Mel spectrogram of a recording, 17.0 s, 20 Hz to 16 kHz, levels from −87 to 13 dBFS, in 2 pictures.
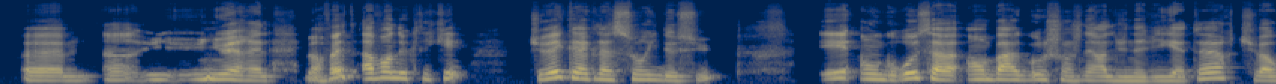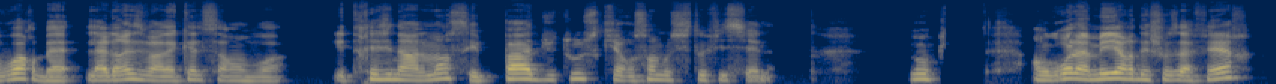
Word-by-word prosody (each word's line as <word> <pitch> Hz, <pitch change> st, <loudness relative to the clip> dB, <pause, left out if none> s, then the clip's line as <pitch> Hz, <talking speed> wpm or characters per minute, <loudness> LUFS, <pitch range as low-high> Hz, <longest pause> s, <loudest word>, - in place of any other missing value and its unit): hem, 145 Hz, -1 st, -1 dB
un 155 Hz, -2 st, -5 dB
une 170 Hz, +2 st, -7 dB
une 175 Hz, +5 st, -3 dB
url. 150 Hz, -6 st, +2 dB, 0.2 s
Mais 205 Hz, -, -5 dB
en -, -, -3 dB
fait 265 Hz, -, +3 dB
avant 225 Hz, +3 st, +5 dB
de 215 Hz, -, +3 dB
cliquer, 205 Hz, 0 st, -6 dB, 0.4 s
tu -, -, -7 dB
vas 225 Hz, +3 st, +8 dB
que 235 Hz, -3 st, +2 dB
avec 195 Hz, -1 st, +3 dB
la 175 Hz, -2 st, +2 dB
souris 170 Hz, 0 st, -3 dB
dessus 150 Hz, -, -6 dB, 0.6 s
et 225 Hz, +2 st, +2 dB
en 190 Hz, -1 st, 0 dB
gros 180 Hz, +6 st, +4 dB
ça 205 Hz, -6 st, +5 dB
va 160 Hz, -, +3 dB
en 180 Hz, 0 st, +1 dB
bas 175 Hz, -1 st, +5 dB
à 170 Hz, -, +1 dB
gauche 165 Hz, +1 st, -5 dB
en 150 Hz, -, -5 dB
général 140 Hz, -1 st, -3 dB
du 130 Hz, -1 st, -4 dB
navigateur 135 Hz, +12 st, -1 dB
tu 180 Hz, -8 st, -10 dB
vas 145 Hz, -, +4 dB
voir, 185 Hz, +6 st, +3 dB
beh, 135 Hz, -1 st, -1 dB
l'adresse 155 Hz, +4 st, +1 dB
vers 150 Hz, -3 st, -1 dB
laquelle 140 Hz, +5 st, -3 dB
ça 155 Hz, -3 st, -8 dB
renvoie. 130 Hz, -1 st, -9 dB, 0.3 s
Et 145 Hz, -, -9 dB
très 160 Hz, +6 st, -3 dB
généralement 175 Hz, +2 st, 0 dB
c'est 145 Hz, -9 st, -7 dB
pas 190 Hz, +8 st, +5 dB
du 165 Hz, -1 st, -11 dB
tout 195 Hz, +2 st, -6 dB
ce 210 Hz, -, -11 dB
qui 165 Hz, -, -8 dB
ressemble 155 Hz, +3 st, -5 dB
au -, -, -5 dB
site 150 Hz, +2 st, -10 dB
officiel. 155 Hz, 0 st, -9 dB, 0.9 s
Donc, 185 Hz, 0 st, -2 dB, 0.6 s
en 160 Hz, -, -2 dB
gros 200 Hz, +7 st, +4 dB
la 190 Hz, -2 st, +6 dB
meilleure 195 Hz, +2 st, +5 dB
des 175 Hz, -, -3 dB
choses 160 Hz, -1 st, -5 dB
à 150 Hz, -, +2 dB
faire 200 Hz, +11 st, 0 dB
170 Hz, 220 wpm, -23 LUFS, 145-195 Hz, 0.9 s, vas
